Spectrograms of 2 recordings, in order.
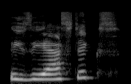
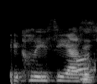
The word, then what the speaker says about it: Ecclesiastes: Ecclesiastics? Ecclesiastes.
